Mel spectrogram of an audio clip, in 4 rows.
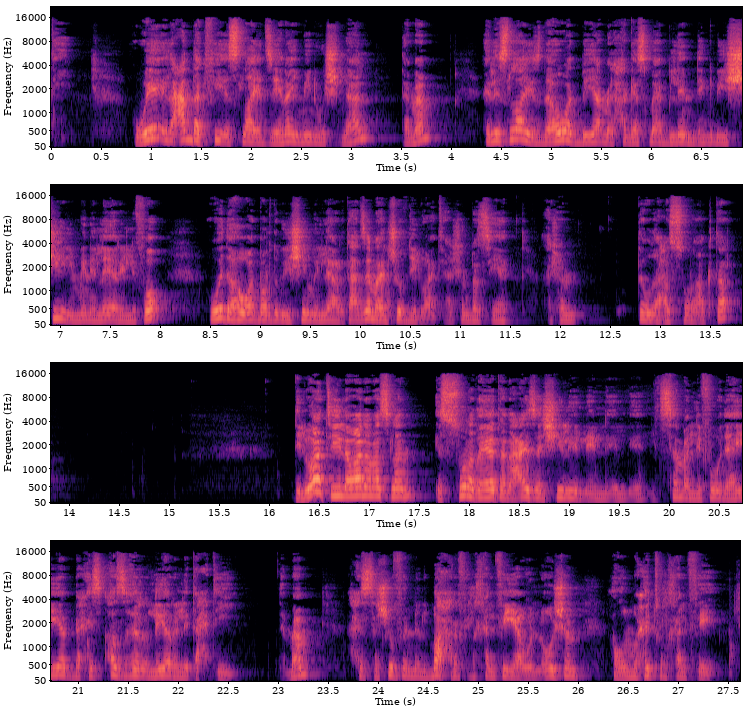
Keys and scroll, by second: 11.3 super++, 12.2 super+-.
